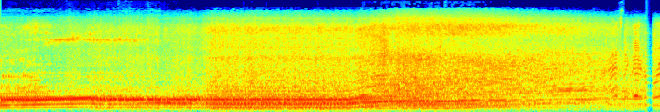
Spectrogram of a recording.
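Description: Race cars in a no-prep drag race launch and accelerate hard, their engines roaring loudly with shifting pitch and some tire squeal. The roar fades toward the end, with an announcer's voice running underneath.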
